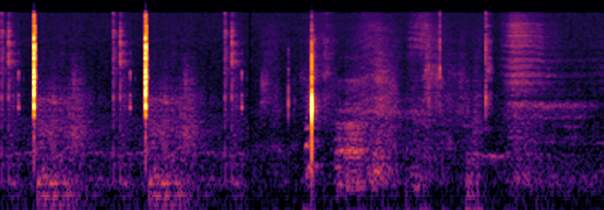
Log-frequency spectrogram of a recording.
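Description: Plastic processor packaging being handled and pried open: a few sharp clicks, the loudest about half a second, two seconds and four seconds in, with soft plastic rustling between them.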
